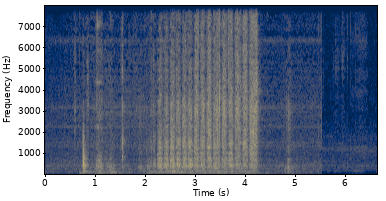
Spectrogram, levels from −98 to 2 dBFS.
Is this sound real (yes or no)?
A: no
